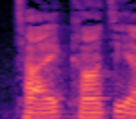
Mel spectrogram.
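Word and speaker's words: Tay Conti: Ty Conti. I always say Tay because that's how I spell it in my notes. Ty Conti.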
